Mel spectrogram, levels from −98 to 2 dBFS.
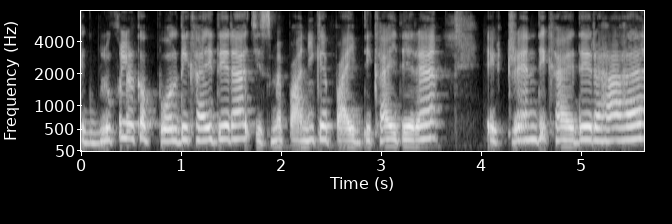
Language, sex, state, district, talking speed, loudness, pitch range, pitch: Hindi, female, Odisha, Sambalpur, 245 wpm, -14 LUFS, 260-290 Hz, 275 Hz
